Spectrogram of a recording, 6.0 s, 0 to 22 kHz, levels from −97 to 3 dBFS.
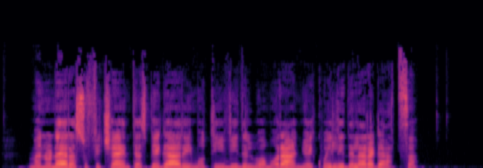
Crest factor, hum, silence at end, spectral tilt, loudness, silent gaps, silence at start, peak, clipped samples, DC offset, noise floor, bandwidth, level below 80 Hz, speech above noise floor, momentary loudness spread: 20 dB; none; 0.85 s; -2.5 dB/octave; -34 LUFS; none; 0.35 s; -16 dBFS; under 0.1%; under 0.1%; -79 dBFS; 16 kHz; -58 dBFS; 44 dB; 11 LU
